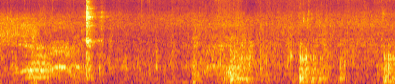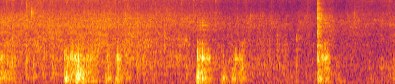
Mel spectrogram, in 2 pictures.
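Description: A metal ladle scrapes and clinks against a metal pan.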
